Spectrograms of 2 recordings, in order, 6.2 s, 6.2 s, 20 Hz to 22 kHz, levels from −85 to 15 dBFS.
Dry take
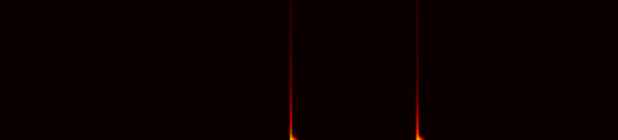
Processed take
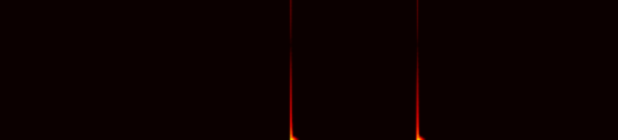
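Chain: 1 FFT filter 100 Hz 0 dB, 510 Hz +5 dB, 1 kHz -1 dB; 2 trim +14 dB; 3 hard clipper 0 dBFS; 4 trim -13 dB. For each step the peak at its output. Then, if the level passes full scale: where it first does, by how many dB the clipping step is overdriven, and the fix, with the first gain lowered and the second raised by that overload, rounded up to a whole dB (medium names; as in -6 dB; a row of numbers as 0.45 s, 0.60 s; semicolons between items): -4.5 dBFS, +9.5 dBFS, 0.0 dBFS, -13.0 dBFS; step 2, 9.5 dB; step 2 +4 dB, step 4 -3 dB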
